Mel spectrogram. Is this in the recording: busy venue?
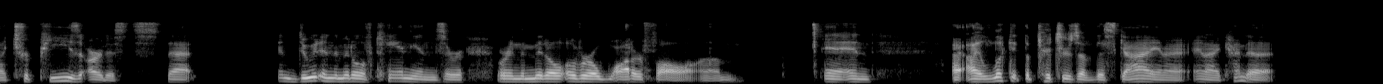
no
